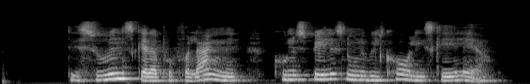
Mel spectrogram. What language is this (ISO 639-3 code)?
dan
